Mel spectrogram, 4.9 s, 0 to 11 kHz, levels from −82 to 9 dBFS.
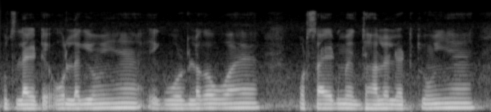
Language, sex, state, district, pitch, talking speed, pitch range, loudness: Hindi, male, Uttar Pradesh, Shamli, 125 Hz, 230 wpm, 120-135 Hz, -13 LUFS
